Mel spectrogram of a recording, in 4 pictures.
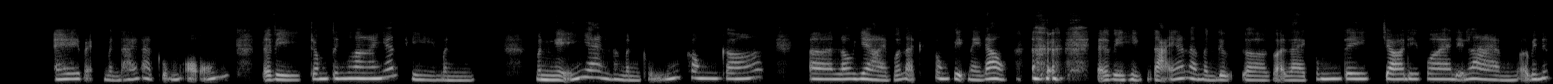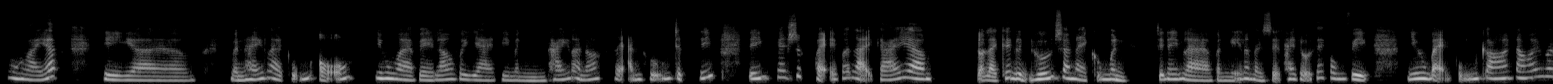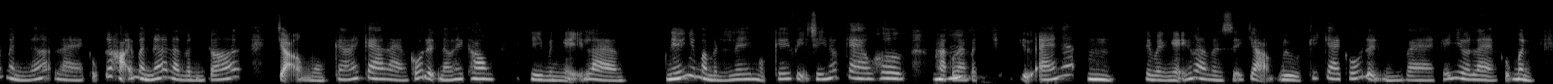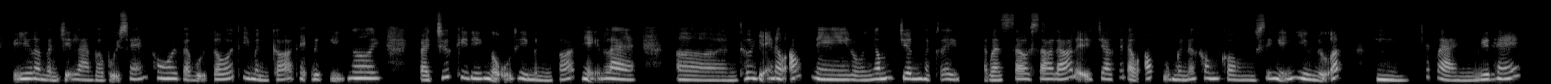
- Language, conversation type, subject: Vietnamese, advice, Làm thế nào để cải thiện chất lượng giấc ngủ và thức dậy tràn đầy năng lượng hơn?
- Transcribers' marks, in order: laugh; tapping; unintelligible speech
